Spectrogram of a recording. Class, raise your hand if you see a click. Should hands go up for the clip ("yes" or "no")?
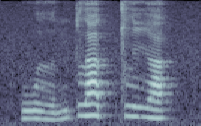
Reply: no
